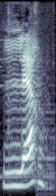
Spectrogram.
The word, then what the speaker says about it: herbe: Je vais dire l'herbe avec une élision et je vais dire au pluriel les herbes.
